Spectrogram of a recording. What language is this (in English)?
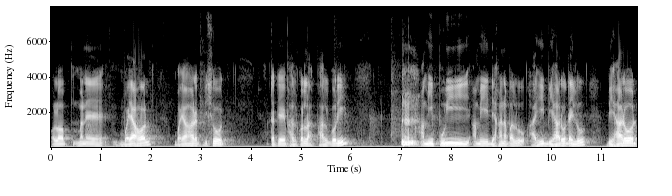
Assamese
